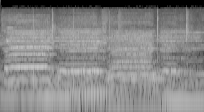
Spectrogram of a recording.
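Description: A group of voices singing a slow hymn over sustained low accompaniment notes, moving to new held notes about a second and two seconds in.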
